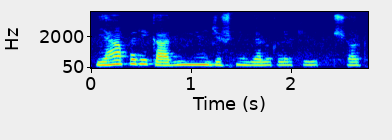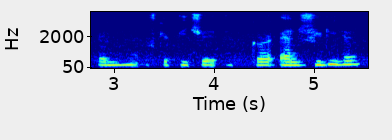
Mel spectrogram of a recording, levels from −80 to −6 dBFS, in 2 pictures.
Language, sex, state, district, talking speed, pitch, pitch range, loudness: Hindi, male, Bihar, Gopalganj, 185 wpm, 170 Hz, 165-185 Hz, -36 LUFS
